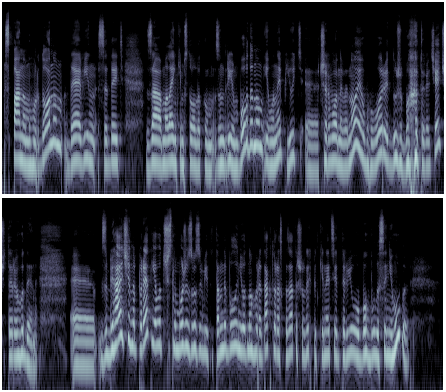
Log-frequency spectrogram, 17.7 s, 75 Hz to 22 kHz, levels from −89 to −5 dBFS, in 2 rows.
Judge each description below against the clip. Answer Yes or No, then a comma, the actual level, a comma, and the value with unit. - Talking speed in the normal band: No, fast, 165 wpm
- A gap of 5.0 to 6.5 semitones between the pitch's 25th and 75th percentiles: Yes, wide, 5.5 semitones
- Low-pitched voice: No, high, 210 Hz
